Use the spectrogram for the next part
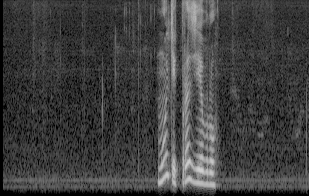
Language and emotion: Russian, neutral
